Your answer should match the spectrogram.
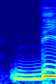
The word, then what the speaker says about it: the: Here द is pronounce दी। ध्यान दीजिएगा यहां पर द को दी क्यों पढ़ा जा रहा है, क्योंकि जो है यहां पर वोवेल साउंड आ रहा है, वोवेल लेटर आ रहा है।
